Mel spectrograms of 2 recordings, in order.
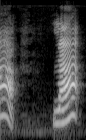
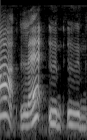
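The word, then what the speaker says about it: ฯลฯ: ท้าย ซึ่ง การ อ่าน เรา จะ อ่าน มัน ว่า ละ หรือ อ่าน ว่า และ อื่น ๆ ก็ ได้ นะ คะ โดย ส่วน มาก แล้ว ที่ เขา นิยม อ่าน เขา จะ นิยม อ่าน ว่า และ อื่น ๆ ค่ะ ก็ อยาก ค่ะ เมื่อ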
